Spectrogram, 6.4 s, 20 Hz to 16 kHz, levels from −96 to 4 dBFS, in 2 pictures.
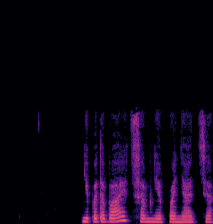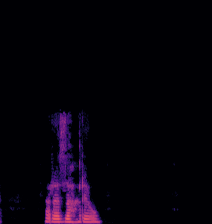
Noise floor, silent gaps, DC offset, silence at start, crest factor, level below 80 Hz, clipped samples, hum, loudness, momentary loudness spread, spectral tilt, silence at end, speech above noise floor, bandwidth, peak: under -90 dBFS; none; under 0.1%; 1.25 s; 20 dB; -82 dBFS; under 0.1%; none; -37 LUFS; 9 LU; -5 dB/octave; 1.7 s; over 54 dB; 8.2 kHz; -20 dBFS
